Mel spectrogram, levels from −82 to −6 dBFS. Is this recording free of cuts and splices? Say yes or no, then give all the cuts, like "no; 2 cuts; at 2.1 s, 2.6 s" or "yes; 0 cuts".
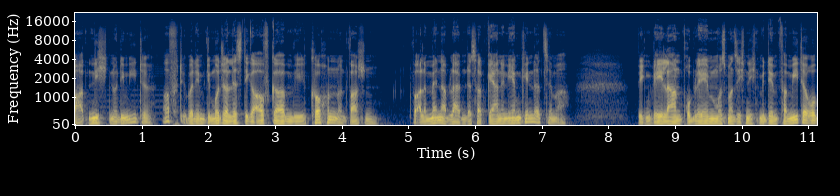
no; 1 cut; at 1.2 s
